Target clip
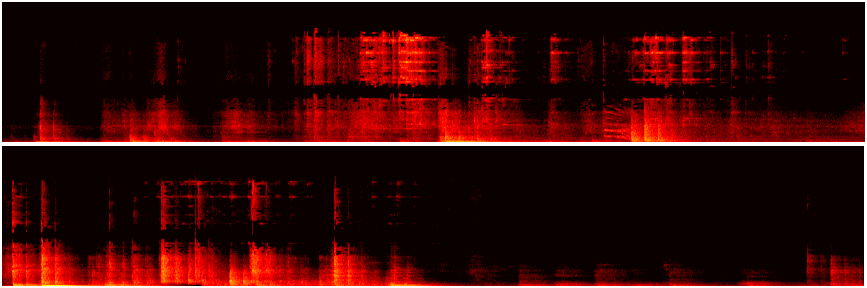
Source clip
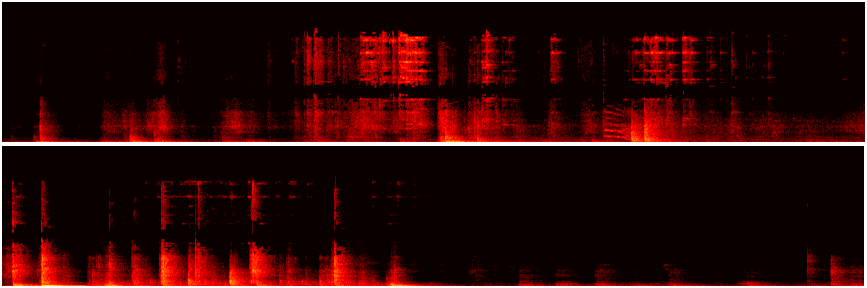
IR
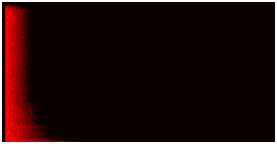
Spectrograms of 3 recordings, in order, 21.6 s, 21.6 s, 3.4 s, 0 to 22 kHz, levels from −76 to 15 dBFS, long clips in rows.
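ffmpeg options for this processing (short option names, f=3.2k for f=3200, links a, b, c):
-filter_complex "[0:a]asplit=3[a][b][c];[a]afade=t=out:st=12.71:d=0.02[d];[b]highpass=f=680:w=0.5412,highpass=f=680:w=1.3066,afade=t=in:st=12.71:d=0.02,afade=t=out:st=13.28:d=0.02[e];[c]afade=t=in:st=13.28:d=0.02[f];[d][e][f]amix=inputs=3:normalize=0,asplit=2[g][h];[h]adelay=167,lowpass=f=2.6k:p=1,volume=-5dB,asplit=2[i][j];[j]adelay=167,lowpass=f=2.6k:p=1,volume=0.22,asplit=2[k][l];[l]adelay=167,lowpass=f=2.6k:p=1,volume=0.22[m];[i][k][m]amix=inputs=3:normalize=0[n];[g][n]amix=inputs=2:normalize=0,volume=3dB"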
